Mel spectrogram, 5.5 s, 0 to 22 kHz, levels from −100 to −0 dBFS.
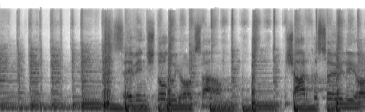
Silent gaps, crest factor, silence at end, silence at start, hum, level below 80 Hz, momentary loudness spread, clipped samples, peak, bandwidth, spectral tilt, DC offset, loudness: none; 18 dB; 0 s; 0 s; none; -26 dBFS; 9 LU; under 0.1%; -2 dBFS; 16.5 kHz; -5 dB/octave; under 0.1%; -19 LUFS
